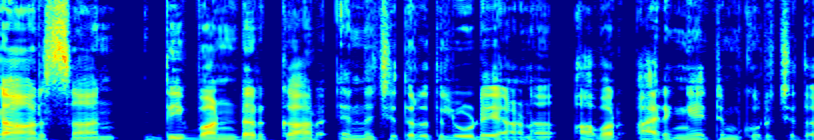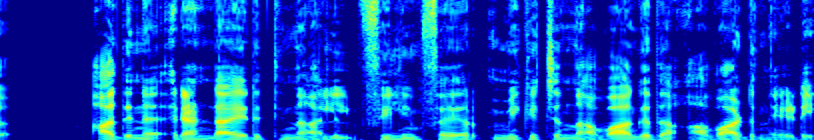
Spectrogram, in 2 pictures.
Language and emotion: Malayalam, neutral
